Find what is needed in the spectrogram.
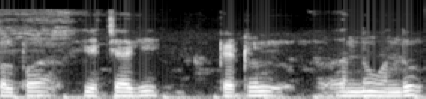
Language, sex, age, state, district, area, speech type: Kannada, male, 45-60, Karnataka, Bangalore Urban, rural, spontaneous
